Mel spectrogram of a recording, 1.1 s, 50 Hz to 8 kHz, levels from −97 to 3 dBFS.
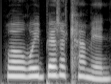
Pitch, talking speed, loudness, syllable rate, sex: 235 Hz, 270 wpm, -15 LUFS, 6.2 syllables/s, female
